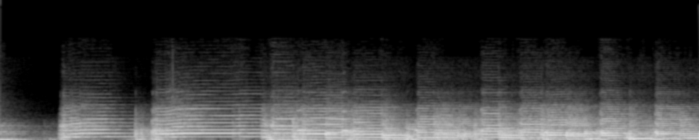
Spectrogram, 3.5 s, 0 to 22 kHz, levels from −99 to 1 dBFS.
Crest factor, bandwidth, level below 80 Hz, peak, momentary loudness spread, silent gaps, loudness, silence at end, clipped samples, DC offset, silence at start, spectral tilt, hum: 12 dB; 8.4 kHz; -54 dBFS; 0 dBFS; 5 LU; none; -13 LUFS; 0 s; under 0.1%; under 0.1%; 0 s; -6.5 dB/octave; none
